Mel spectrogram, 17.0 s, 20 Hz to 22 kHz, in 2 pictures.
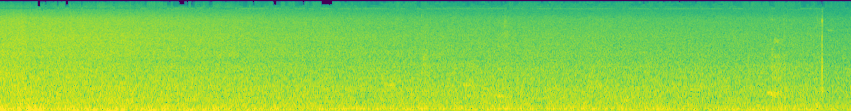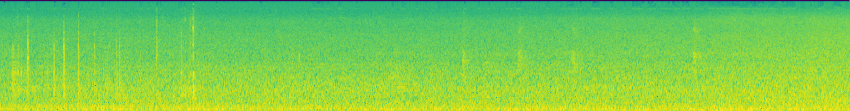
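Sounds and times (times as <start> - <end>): heavy rain and wind: 0.0 - 17.0
raindrops ticking: 6.9 - 11.6.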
